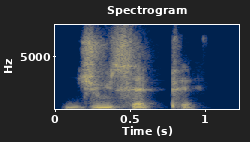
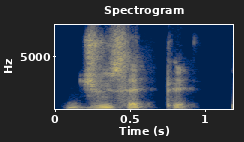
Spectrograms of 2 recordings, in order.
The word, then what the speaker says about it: Giuseppe: Yeah, the actual way to pronounce my name is Giuseppe, with a double P at the end, like Giuseppe, you know? Mm-hmm. Like this is like the purest form of, you know, pronouncing in the most Italian way, Giuseppe, you know? – With the hand motion and all.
